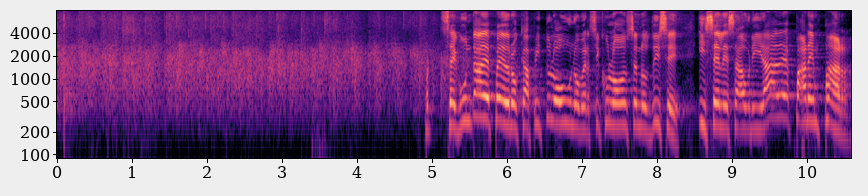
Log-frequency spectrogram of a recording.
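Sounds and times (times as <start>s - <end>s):
audience applauding: 0.0s - 5.6s
speech: 4.9s - 10.5s.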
